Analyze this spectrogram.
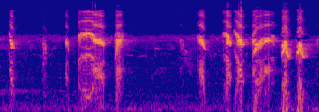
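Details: White-eye (pleci) in Indonesia: a few sharp high chirps, then a harsher buzzy burst, followed by a quick series of bright twittering notes.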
